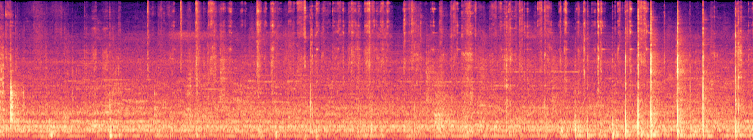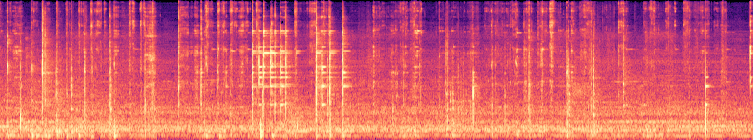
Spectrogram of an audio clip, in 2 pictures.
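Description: Aluminium castings being dug out of red foundry sand with steel tongs: scraping in the sand and sharp metal knocks and clinks as the tongs grip and the castings strike each other, with a run of ringing clinks about two-thirds of the way through. A steady low hum runs underneath.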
